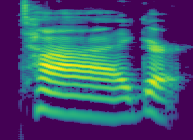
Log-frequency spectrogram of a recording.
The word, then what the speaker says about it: tiger: and the first part it ends with the vowel it has a I so this I means the long sound I and you can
